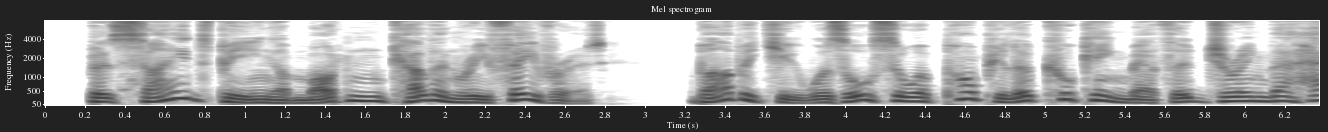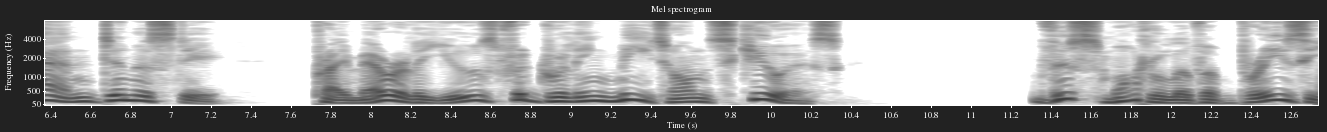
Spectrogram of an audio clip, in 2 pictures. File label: ENG; audio guide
